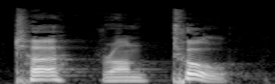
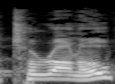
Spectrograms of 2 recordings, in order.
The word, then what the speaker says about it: Toronto: Now, whenever we're here in Northern Ireland, I would pronounce the Toronto Three syllables, right? Toronto police. Uh, but I've been told that's wrong. Even by guys in the band said, no, it's not Toronto, it's Toronto. You don't pronounce the last T.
